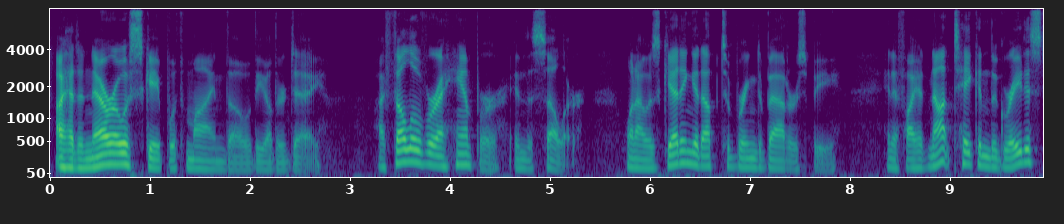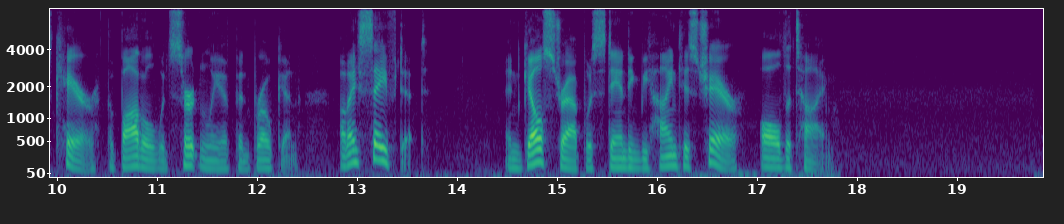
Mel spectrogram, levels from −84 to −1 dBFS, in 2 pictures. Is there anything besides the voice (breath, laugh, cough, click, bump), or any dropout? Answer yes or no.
no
